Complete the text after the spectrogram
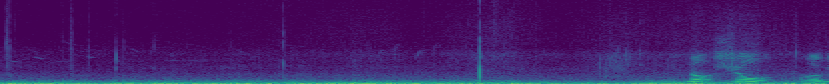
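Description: A golf ball is tapped with a putter.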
